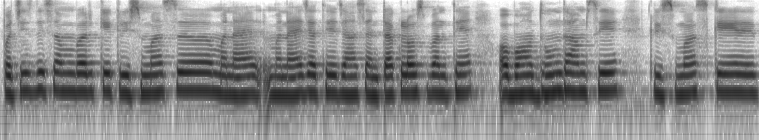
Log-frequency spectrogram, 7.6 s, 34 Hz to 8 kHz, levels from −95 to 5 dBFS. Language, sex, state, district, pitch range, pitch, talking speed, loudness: Chhattisgarhi, female, Chhattisgarh, Raigarh, 210-225 Hz, 215 Hz, 135 wpm, -16 LUFS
